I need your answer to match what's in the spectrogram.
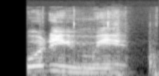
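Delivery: ordinary delivery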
